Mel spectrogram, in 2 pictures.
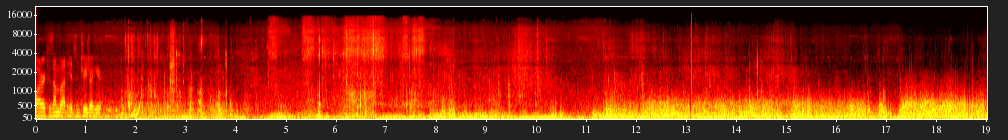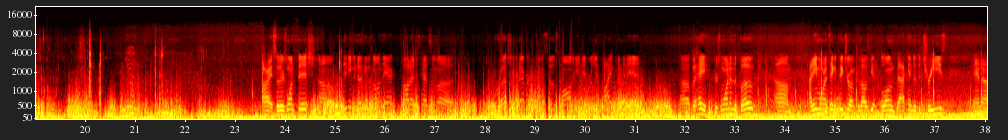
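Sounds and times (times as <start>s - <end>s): wind rumbling on microphone: 0.0s - 38.0s
paddle splashing in water: 1.6s - 15.2s.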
